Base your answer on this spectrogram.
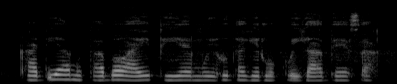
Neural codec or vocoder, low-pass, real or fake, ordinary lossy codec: none; none; real; none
